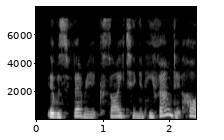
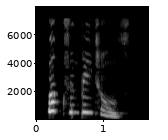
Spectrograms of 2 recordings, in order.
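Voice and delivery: tiny, squeaky, very high voice. Reading the story aloud, the narrator voices a hidden speaker: squeaky voice. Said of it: "said a squeaky voice".

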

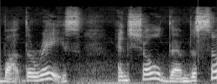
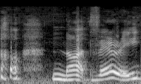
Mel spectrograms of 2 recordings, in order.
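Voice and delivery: speaking through laughter; 7 semitones higher than usual. Narrator reads a character's answer to a boy's question, laughing. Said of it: "said Henry, laughing".

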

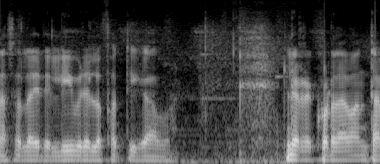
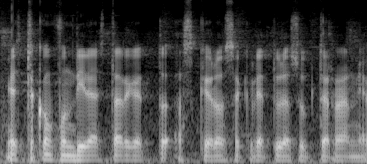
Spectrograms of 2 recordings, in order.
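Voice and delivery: ordinary delivery, nothing marked

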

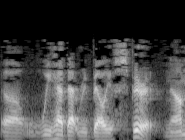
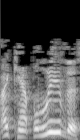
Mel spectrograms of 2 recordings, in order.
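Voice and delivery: very high, shrill, screamed-out outburst; 11 semitones higher, 6 dB louder than usual. Retelling how a man on the phone at work reacted: retelling a scream. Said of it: "He screams it out".

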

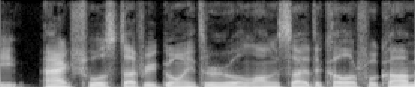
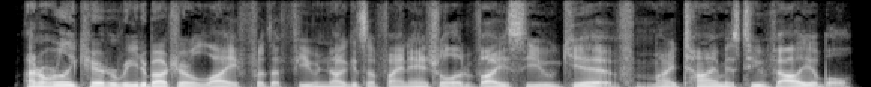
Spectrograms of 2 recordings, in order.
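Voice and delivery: normal talking voice

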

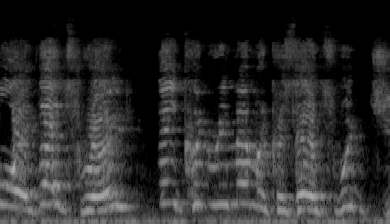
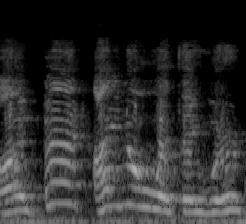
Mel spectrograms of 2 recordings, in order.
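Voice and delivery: plain reading voice

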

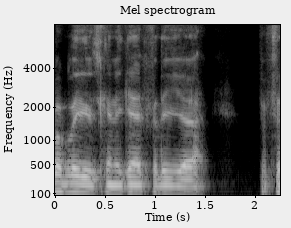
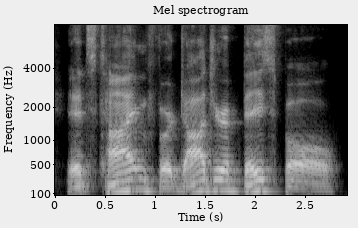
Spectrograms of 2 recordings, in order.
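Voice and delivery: put-on slow, drawn-out, old-time ballpark announcer voice. Quoting an old announcer: imitating Vin Scully. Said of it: "quote a old announcer".

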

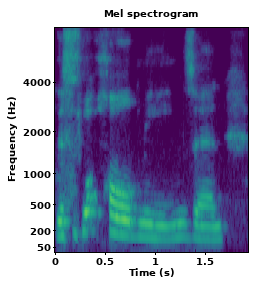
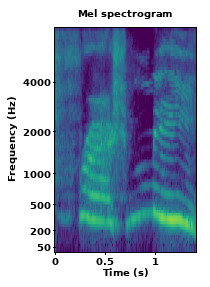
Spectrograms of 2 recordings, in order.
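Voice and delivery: shrill, very high screaming yell; 7 dB louder than usual. Retelling how a goblin with a hammer screamed at them: imitating a scream. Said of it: "And he screams at me".

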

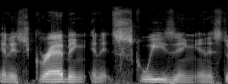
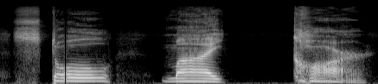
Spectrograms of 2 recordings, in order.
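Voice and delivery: loud, thick slurring, words run together; 4 semitones higher, 8 dB louder than usual. Game master voicing Langley, very slurred speech. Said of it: "but very slurred language".

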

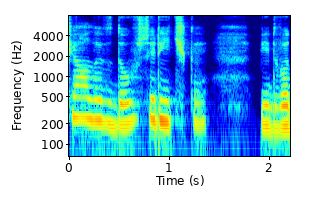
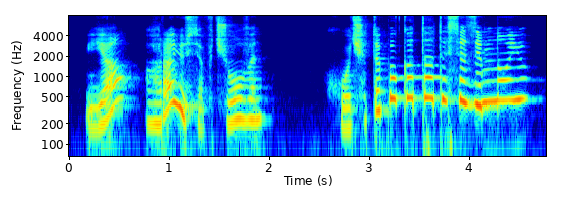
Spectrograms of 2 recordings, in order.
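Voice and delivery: innocent, guileless, artless, pitched-up delivery; 8 semitones higher than usual. A panda in the water answers the scared mice, innocent. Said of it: "невинно відповів Фелікс".

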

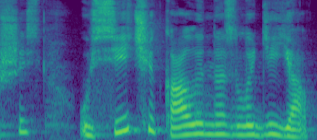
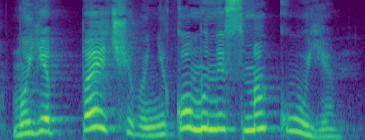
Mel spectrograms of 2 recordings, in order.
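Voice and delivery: cross, irritated, loud, high-pitched exclamation; 5 semitones higher, 5 dB louder than usual. Reading baker Pundyk just after he is exposed, irritated exclamation. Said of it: "роздратовано вигукнув".

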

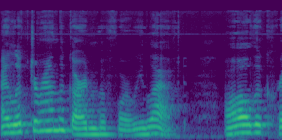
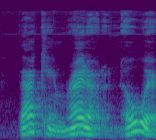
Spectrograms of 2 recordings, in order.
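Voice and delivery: ordinary delivery

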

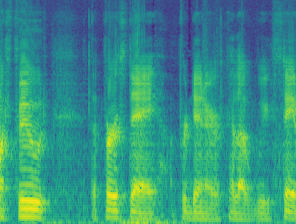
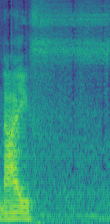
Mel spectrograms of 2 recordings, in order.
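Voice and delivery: sarcastic "nice", quieter; 9 dB quieter than usual. Playing a game and not getting a seed, sarcastic. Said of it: "I'm being sarcastic".

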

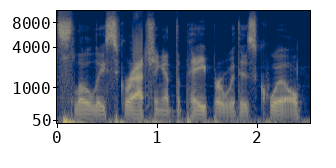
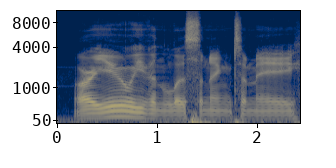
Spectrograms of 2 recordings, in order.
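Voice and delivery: slow, dull monotone drawl, faint hint of annoyance. Narrator reads a man asking a distracted girl whether she is listening, dull drawled monotone. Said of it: "drawled out each syllable in a dull monotone".

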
